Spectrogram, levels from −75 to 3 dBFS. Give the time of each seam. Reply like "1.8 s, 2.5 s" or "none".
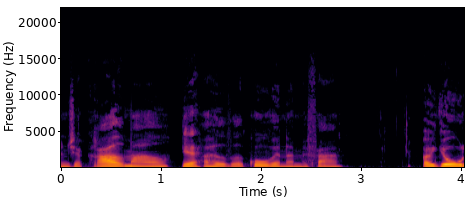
1.2 s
